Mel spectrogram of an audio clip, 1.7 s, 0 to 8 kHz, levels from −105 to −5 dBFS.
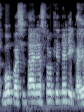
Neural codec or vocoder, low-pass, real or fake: vocoder, 44.1 kHz, 128 mel bands every 512 samples, BigVGAN v2; 7.2 kHz; fake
